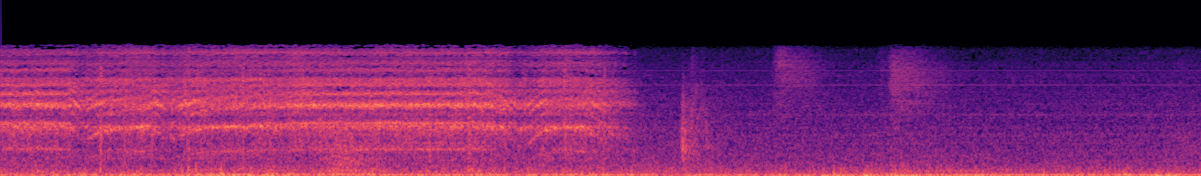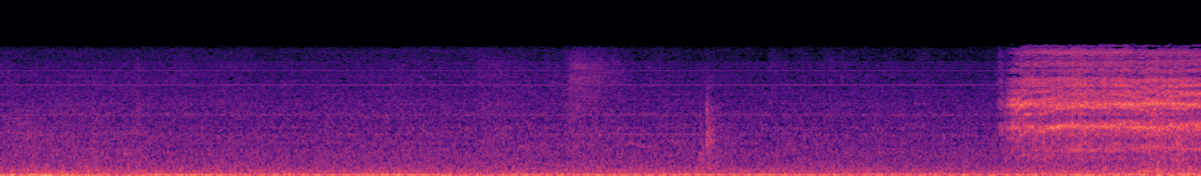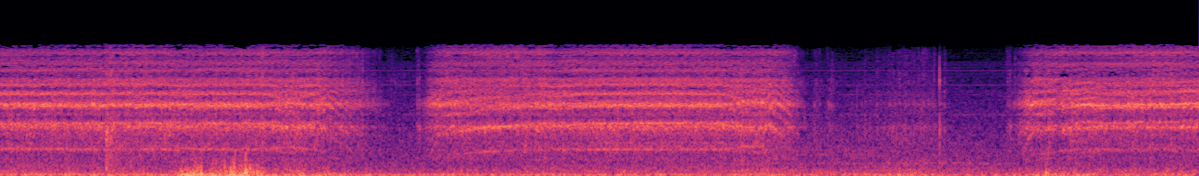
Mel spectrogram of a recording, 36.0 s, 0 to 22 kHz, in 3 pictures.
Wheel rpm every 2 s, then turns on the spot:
130, 150, 130, 10, 0, 0, 0, 0, 0, 0, 0, 130, 160, 120, 100, 150, 20, 120.
32-34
